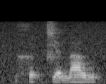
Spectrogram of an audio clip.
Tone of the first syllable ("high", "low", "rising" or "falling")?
low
